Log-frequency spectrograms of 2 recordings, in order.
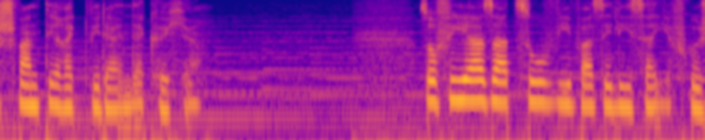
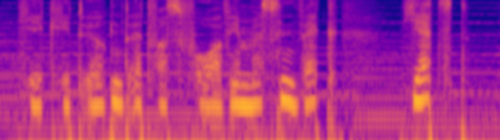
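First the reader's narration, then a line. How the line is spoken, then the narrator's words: Whispered. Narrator (German): flüsterte ihr zu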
